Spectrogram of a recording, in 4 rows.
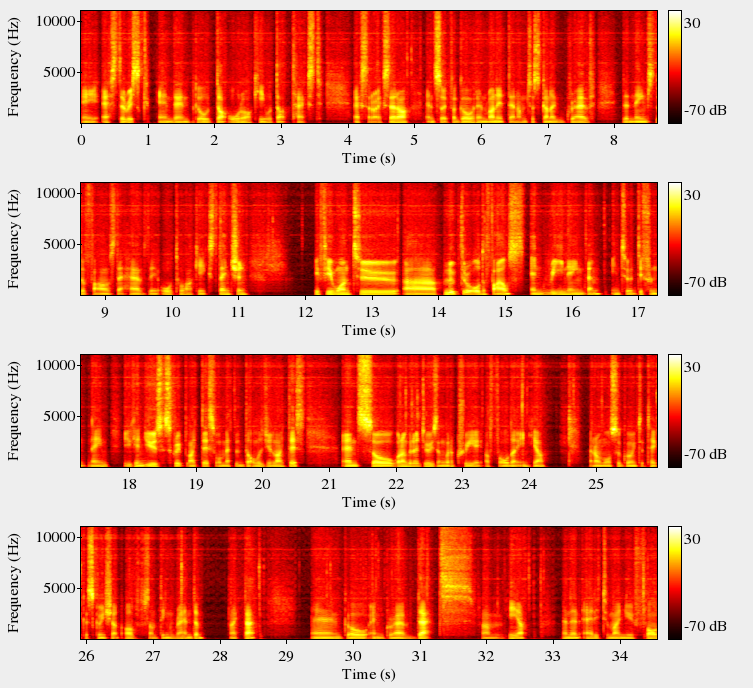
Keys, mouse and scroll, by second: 0.2 Right, 1.1 shift+Right, 1.3 shift+Right, 1.4 shift+Right, 1.6 shift+Right, 4.9 click, 5.1 ctrl+s, 5.3 F5, 10.6 click, 11.7-13.4 scroll down 3, 13.4 click, 14.8 ctrl+c, 15.1 click, 15.9 ctrl+a, 16.5 ctrl+v, 22.1 click, 22.2 right click, 22.5 w, 23.3 Return, 25.1 super+click, 26.2 click, 26.7 ctrl+s, 27.4 Return, 29.1 click, 29.3 Escape, 29.6 click, 30.0-31.3 typing, 31.8 End, 32.3 ctrl+x, 32.7 alt+Left, 33.1 Down, 33.2 Down, 33.4 Down, 33.6 Down, 34.4 Return.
